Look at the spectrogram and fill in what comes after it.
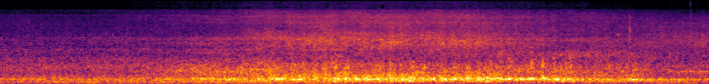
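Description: Electric multiple-unit passenger train approaching and passing close by: its running noise swells from about two seconds in, is loudest in the middle as it goes past, then begins to fade. A steady low hum runs underneath.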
